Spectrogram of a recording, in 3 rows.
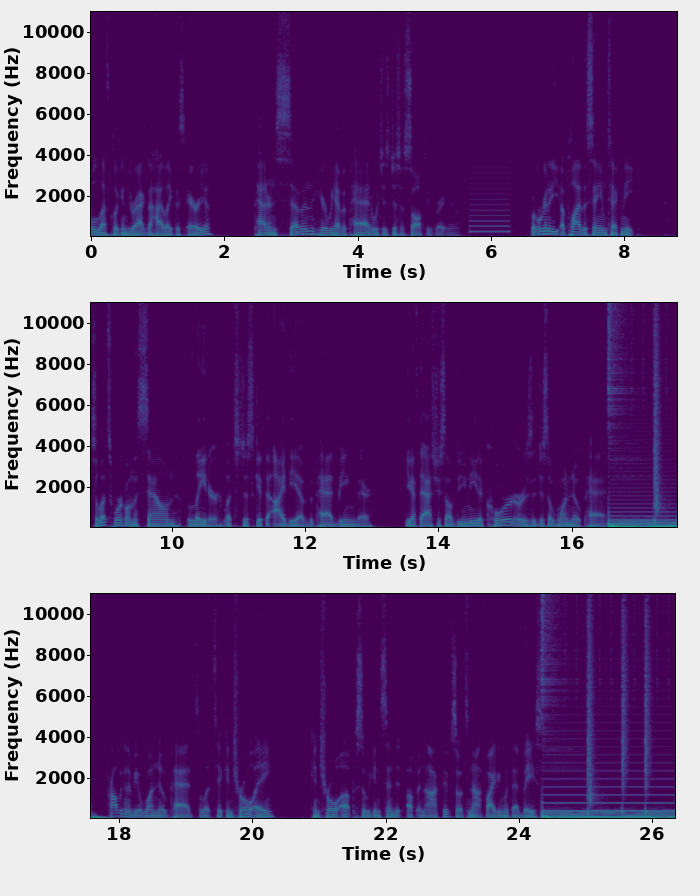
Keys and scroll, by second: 18.2 ctrl+a, 20.7 ctrl+Up, 22.6 ctrl+s.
